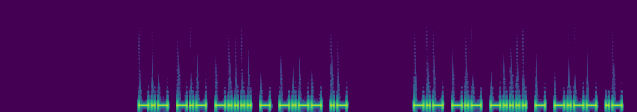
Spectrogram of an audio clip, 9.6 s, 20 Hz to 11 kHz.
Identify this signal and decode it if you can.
Morse code, heard as a keyed tone, about 25 wpm, 700 Hz. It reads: KK6TYA KK6TYA
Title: USA Call Signs - 6 Characters - Repeated 2x - 25wpm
